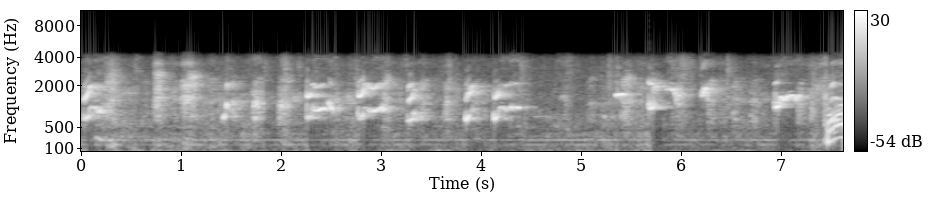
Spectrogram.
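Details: A male pug, indoors, terrified to walk across a slippery, freshly cleaned bathroom floor to reach his toy, gives a rapid series of high, whiny whimpers and yips, some bending upward, nearly continuous for several seconds.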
